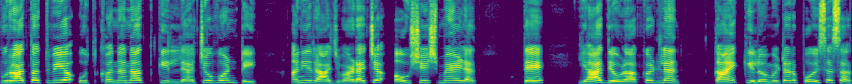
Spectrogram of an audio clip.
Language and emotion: Goan Konkani, neutral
